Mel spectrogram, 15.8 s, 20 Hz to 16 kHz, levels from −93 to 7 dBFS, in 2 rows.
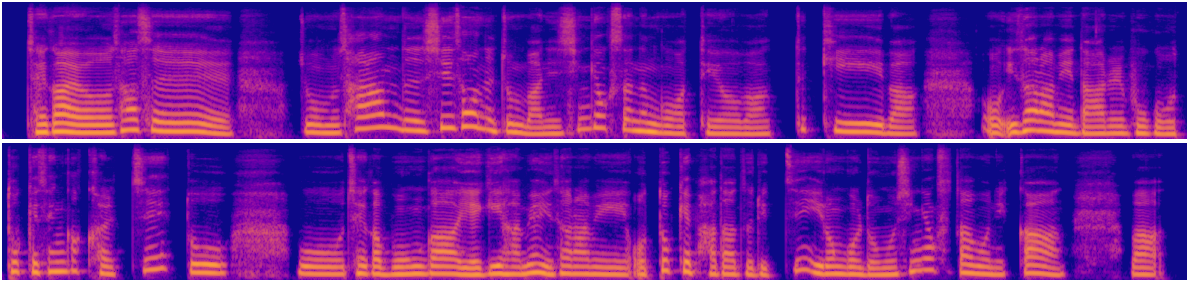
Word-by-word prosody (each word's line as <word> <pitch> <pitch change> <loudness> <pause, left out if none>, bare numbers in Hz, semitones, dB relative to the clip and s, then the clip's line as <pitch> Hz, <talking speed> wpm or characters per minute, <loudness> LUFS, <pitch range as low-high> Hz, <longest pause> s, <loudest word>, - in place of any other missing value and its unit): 제가요. 210 -2 +6
사실 230 -8 +2 0.4
좀 200 -2 0
사람들 300 -1 0
시선을 325 +1 0
좀 215 -2 +1
많이 170 -1 -3
신경 295 - -5
쓰는 250 -7 +1
것 195 -2 -1
같아요. 175 -1 -4
막 165 +1 -6
특히 225 -6 0
막 170 -1 -5 0.4
어 195 - -1
이 205 - +3
사람이 235 -4 +3
나를 180 0 -2
보고 175 -2 -2
어떻게 235 +10 -1
생각할지, 255 - -3
또 225 -2 +3 0.4
뭐 190 -2 0
제가 195 -1 +1
뭔가 195 +1 +2
얘기하면 190 +5 +3
이 200 - +3
사람이 190 -3 0
어떻게 260 +9 -1
받아들일지 185 - -5
이런 195 -3 +2
걸 185 -1 +1
너무 175 +1 -1
신경 275 +10 -5
쓰다 225 -6 -2
보니까 190 0 -1 0.4
막 180 -1 -2
200 Hz, 295 characters per minute, -22 LUFS, 180-245 Hz, 0.4 s, 제가요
